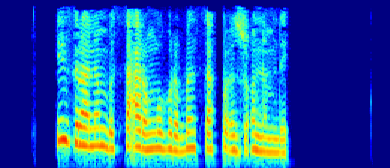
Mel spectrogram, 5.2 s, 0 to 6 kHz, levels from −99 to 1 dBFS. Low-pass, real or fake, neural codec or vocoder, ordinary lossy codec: 5.4 kHz; real; none; MP3, 32 kbps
